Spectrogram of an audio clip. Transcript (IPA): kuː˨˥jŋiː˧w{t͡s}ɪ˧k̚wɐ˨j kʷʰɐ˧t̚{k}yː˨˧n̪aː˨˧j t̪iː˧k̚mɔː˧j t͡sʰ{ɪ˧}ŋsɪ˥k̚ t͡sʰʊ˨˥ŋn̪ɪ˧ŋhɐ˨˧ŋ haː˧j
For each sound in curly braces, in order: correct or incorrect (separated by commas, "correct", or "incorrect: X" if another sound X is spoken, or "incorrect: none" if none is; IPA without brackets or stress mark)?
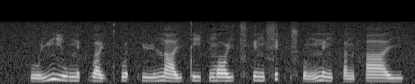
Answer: incorrect: n̪, correct, correct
